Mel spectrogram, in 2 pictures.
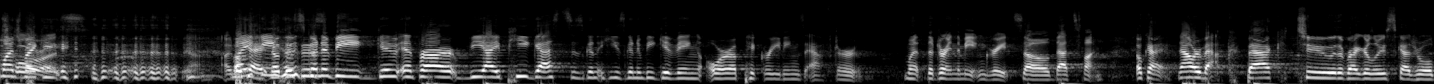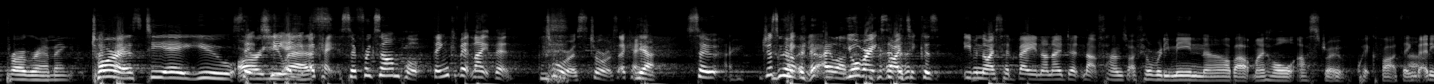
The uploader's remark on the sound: Join the packed crowd. Special episode recorded live at Wanderlust Hollywood!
